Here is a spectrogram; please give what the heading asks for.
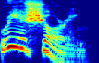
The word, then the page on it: reassuring: British English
